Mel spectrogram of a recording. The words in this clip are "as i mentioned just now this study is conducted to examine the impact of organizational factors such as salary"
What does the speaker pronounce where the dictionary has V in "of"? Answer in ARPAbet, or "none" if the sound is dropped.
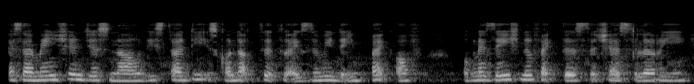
F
